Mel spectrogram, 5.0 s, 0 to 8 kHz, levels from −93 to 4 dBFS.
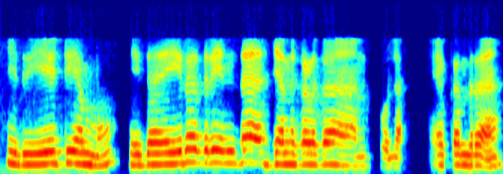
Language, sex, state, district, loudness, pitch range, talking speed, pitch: Kannada, female, Karnataka, Chamarajanagar, -13 LUFS, 175-205 Hz, 85 wpm, 185 Hz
